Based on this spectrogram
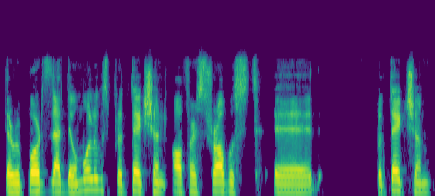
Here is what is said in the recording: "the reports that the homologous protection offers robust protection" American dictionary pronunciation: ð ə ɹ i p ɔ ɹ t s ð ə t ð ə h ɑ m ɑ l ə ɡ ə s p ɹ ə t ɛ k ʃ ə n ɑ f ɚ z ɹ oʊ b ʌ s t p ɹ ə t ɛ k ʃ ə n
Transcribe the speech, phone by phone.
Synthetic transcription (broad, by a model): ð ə ɹ i p ɔ ɹ t s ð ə t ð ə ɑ m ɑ l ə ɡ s p ɹ ə t ɛ k ʃ ə n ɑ f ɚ s ɹ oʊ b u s t p ɹ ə t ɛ k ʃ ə n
